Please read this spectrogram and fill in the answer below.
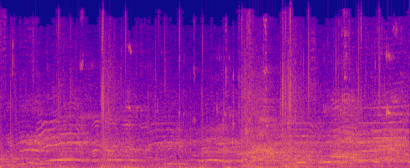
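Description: Basketball being dribbled on an indoor hardwood court, the bounces coming as repeated short knocks, with voices in the arena behind.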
